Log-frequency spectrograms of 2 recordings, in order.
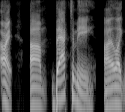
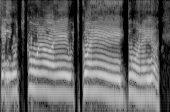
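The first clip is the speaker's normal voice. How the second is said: mocking Northeast accent; 9 semitones higher, 7 dB louder than usual. Mocking how people from a nearby Northeast group talk, imitating their accent. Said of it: "why do you talk like this".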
